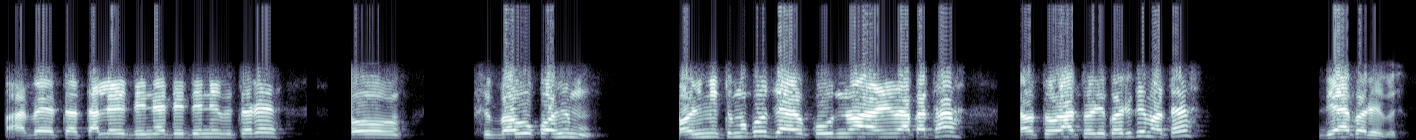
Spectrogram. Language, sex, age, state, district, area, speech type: Odia, male, 60+, Odisha, Kendujhar, urban, conversation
